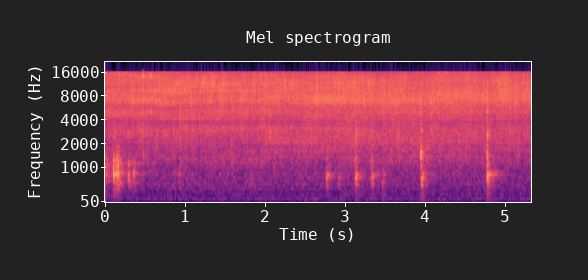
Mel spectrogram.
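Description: Shrimp frying with sautéed onion and spices in a stainless steel skillet: a steady sizzle, with a wooden spatula knocking and scraping against the pan at the start and a few more times from about three seconds in.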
